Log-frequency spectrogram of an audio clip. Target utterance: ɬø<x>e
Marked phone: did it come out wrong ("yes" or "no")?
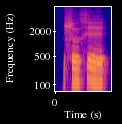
no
